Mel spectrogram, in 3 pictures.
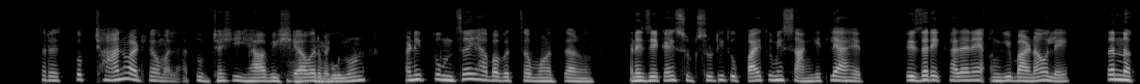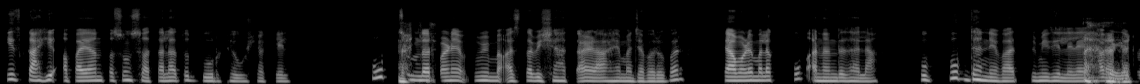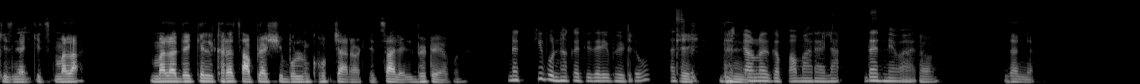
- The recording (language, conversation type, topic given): Marathi, podcast, सोशल मीडियाने तुमच्या दैनंदिन आयुष्यात कोणते बदल घडवले आहेत?
- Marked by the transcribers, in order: chuckle; chuckle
